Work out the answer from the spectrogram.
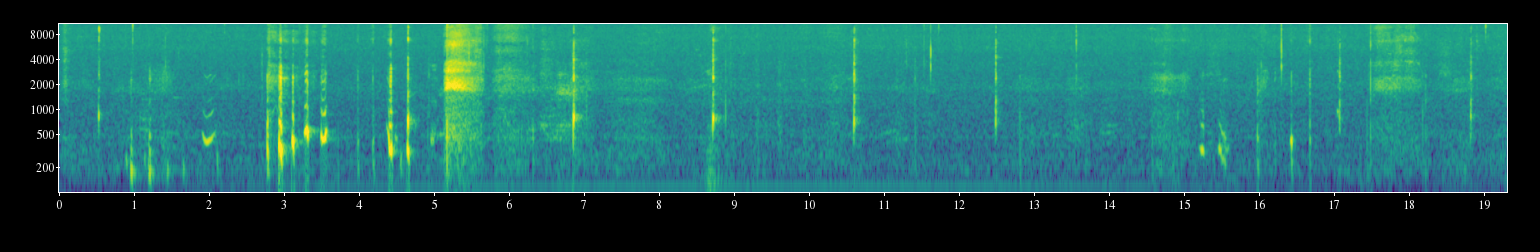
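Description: Repeated short, abrupt catching sounds at irregular intervals in a quiet room, typical of hiccups.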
